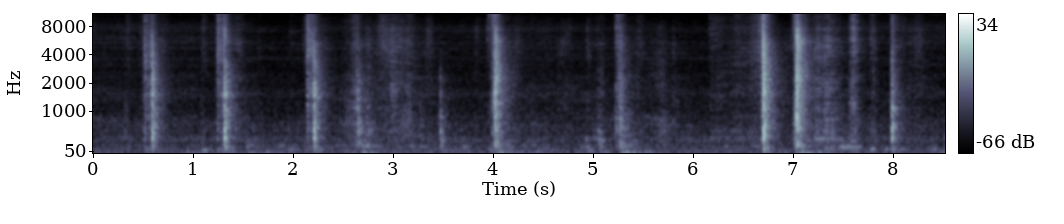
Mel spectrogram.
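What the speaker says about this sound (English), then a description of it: "So we're going to get all those potatoes chopped up." Knife chopping potatoes on a board, about a dozen sharp close thuds at an irregular pace, some in quick pairs, with quiet gaps between.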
